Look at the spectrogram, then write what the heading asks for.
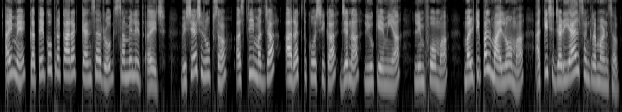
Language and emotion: Maithili, neutral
